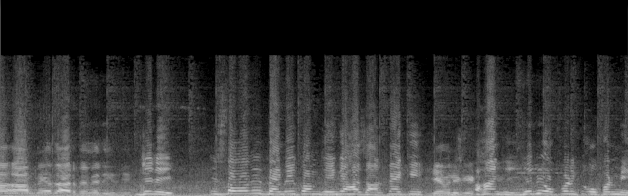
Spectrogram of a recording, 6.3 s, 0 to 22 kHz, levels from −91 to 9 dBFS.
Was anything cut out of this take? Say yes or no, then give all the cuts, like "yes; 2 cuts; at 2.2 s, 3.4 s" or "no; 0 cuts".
no; 0 cuts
